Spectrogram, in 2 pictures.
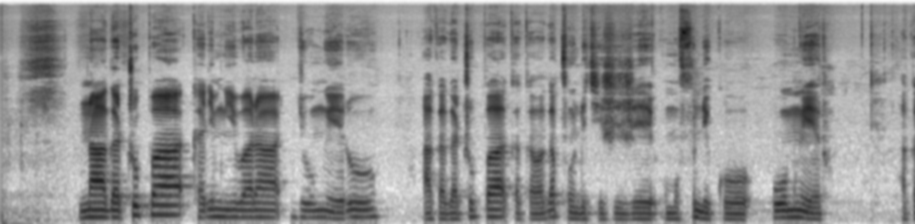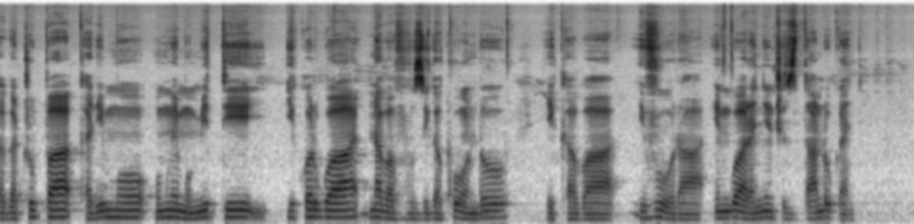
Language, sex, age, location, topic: Kinyarwanda, male, 25-35, Kigali, health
